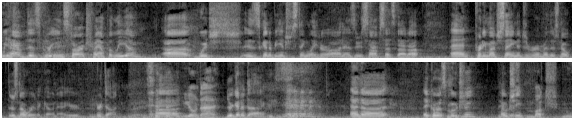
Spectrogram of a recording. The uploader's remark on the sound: On this episode of The One Piece Podcast we have our live show from Anime USA. Live from Anime USA.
